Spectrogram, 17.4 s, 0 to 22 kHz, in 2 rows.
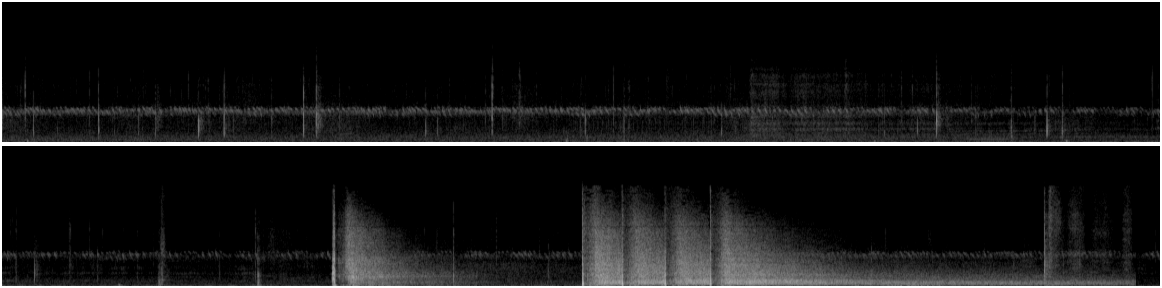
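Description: Consumer fireworks going off. A single sharp bang with a short hiss comes about 11 seconds in. About two seconds later a quick cluster of loud cracks is followed by a few seconds of hissing crackle that fades and then stops abruptly.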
